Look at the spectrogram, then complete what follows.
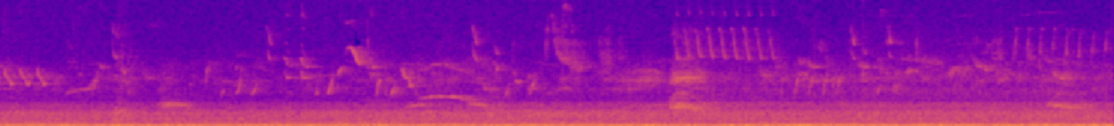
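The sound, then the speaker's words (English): Birds sing and chirp outdoors, a busy mix of short trills and repeated high calls over a steady, rushing low background noise. No one speaks. “The sound of my voice, birds, the wind, whatever sound that you can hear, and just let every sound you hear relax you just a little bit more.”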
